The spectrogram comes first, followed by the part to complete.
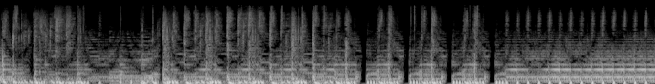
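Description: No technical faults can be heard in this recording.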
